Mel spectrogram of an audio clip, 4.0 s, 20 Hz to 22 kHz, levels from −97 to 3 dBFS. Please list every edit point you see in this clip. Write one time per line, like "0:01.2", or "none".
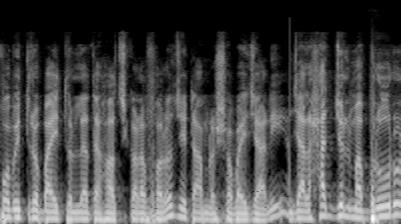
0:02.8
